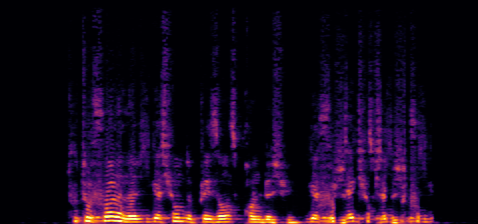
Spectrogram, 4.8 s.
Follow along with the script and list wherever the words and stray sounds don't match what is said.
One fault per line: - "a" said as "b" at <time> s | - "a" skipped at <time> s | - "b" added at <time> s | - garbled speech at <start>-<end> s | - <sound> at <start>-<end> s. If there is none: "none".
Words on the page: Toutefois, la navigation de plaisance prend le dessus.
- garbled speech at 3.1-4.3 s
